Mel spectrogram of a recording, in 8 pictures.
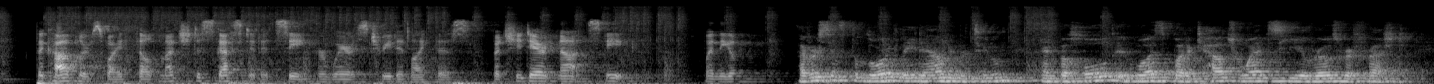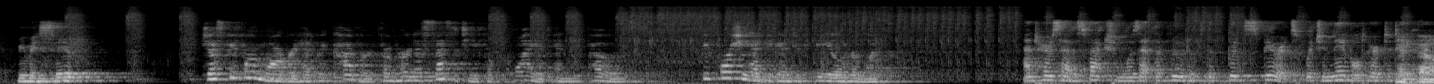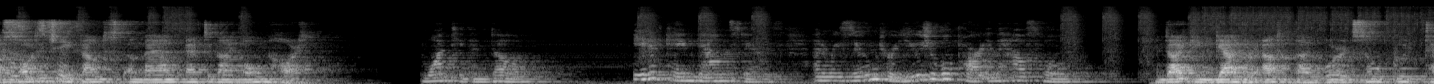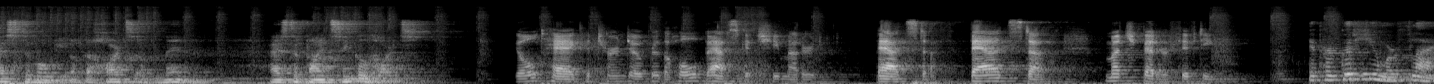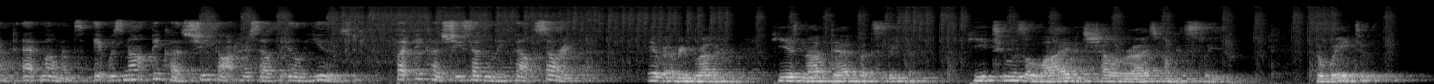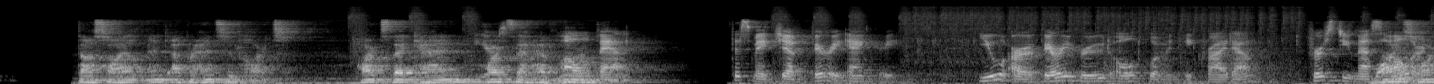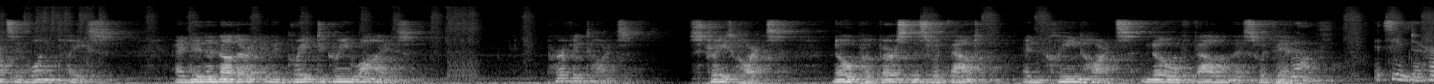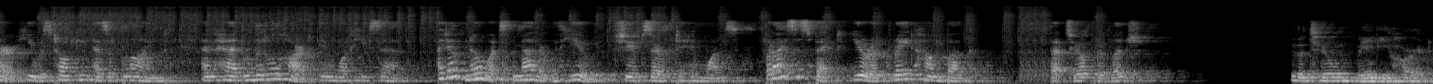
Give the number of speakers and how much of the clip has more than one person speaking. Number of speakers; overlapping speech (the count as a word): five, about 3%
